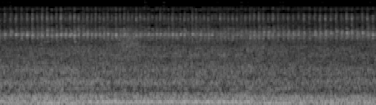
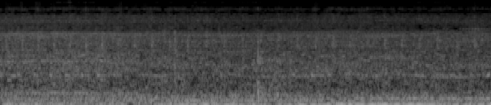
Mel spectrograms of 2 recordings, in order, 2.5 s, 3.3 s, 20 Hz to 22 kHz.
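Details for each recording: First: 2008 Ford Explorer at a tow-yard auction, jump-started with a jump box: low, steady idle holding one even tone with no knocks, surges or misses; it started right up, moved backward and forward, and sounds pretty good. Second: 2002 Chrysler Sebring convertible, jump-started, idling: light, quick tick about four per second over the engine; ticking at idle, cause unclear.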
